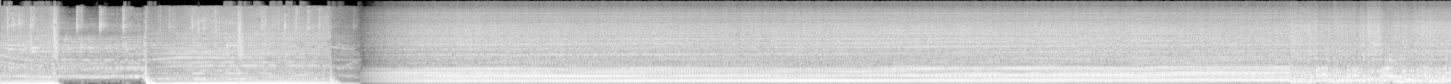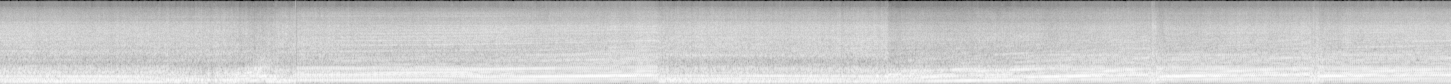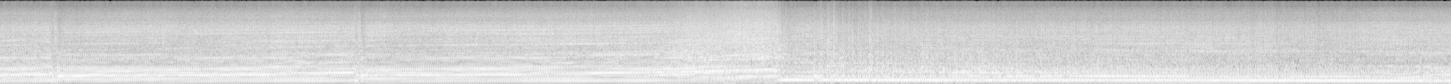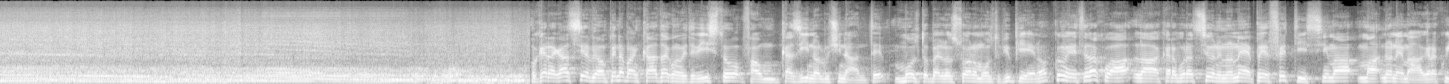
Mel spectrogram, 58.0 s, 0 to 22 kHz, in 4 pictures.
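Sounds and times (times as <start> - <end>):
motorcycle engine revving: 3.6 - 48.9.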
